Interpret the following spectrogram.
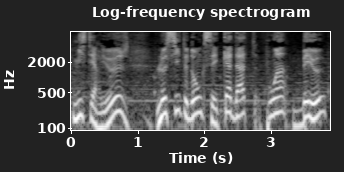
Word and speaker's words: Kadath: Le site donc c'est cadat.be, Cadat ça s'écrit K-A-D-A-T-H.be.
